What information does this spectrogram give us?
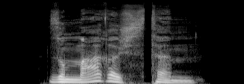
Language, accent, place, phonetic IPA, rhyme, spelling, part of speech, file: German, Germany, Berlin, [zʊˈmaːʁɪʃstəm], -aːʁɪʃstəm, summarischstem, adjective, De-summarischstem.ogg
- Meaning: strong dative masculine/neuter singular superlative degree of summarisch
